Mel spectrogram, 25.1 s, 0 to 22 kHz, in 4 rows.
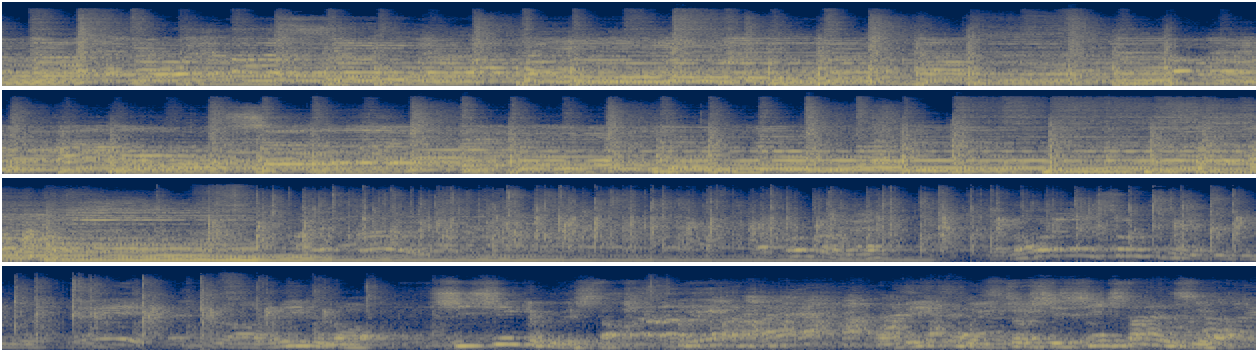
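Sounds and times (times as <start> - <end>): person singing: 0.0 - 10.8
drums: 0.0 - 17.6
rock band playing: 0.0 - 17.6.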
